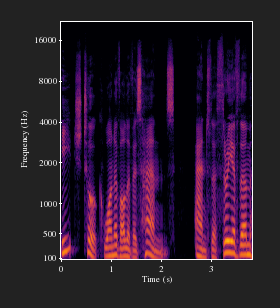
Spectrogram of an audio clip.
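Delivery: ordinary delivery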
